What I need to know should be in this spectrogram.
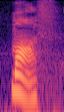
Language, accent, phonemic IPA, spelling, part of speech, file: English, US, /mɔθ/, moth, noun / verb, En-us-moth.ogg
- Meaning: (noun) Any flying insect of the order Lepidoptera not in the superfamily Papilionoidea, most species of which are nocturnal and can be distinguished from butterflies by feather-like antennae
